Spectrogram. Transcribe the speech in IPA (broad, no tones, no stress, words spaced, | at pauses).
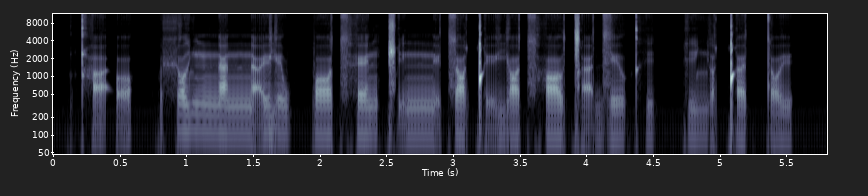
qʰa̰ʔɔ̰ | ʃɔʎ nːanːa̰ɪ̯jew pːɔ t͡sʰɛnǁḭ nːḛt͡sɒǃḛ jɒt͡sʰɒʊ̯ǀa̰ d͡zeʊ̯kʰi kːiʎɒ ǃɐtːɔɪ̯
